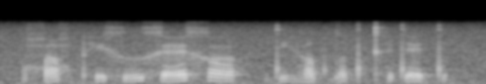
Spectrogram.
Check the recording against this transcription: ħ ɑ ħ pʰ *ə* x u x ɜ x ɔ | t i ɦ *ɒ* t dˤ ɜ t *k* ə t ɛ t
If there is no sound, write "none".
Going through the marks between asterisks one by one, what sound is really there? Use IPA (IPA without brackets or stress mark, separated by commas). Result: ɪ, ɒ, kʰ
